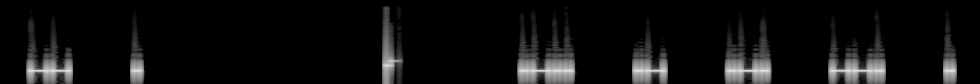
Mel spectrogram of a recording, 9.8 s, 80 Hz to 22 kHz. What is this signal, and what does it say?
Morse code, heard as a keyed tone, about 22 wpm, spaced as for 10 wpm, 700 Hz. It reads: ME LARGE
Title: 4x Character Spacing - Top 200 Words - 22wpm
